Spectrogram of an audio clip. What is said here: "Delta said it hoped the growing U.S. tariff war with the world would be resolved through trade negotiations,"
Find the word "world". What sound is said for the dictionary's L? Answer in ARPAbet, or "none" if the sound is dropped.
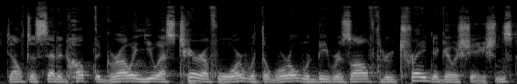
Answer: L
